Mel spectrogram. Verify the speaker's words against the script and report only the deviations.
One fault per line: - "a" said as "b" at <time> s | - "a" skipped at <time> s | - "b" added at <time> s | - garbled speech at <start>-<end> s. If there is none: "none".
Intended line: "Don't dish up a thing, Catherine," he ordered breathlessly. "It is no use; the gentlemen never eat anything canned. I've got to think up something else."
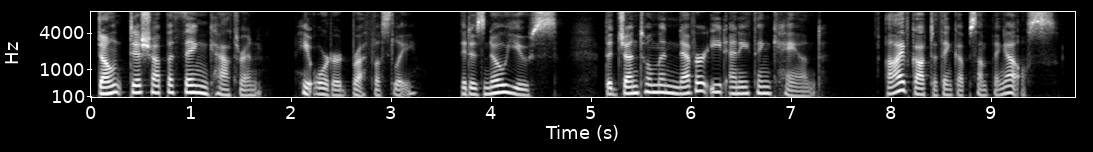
none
